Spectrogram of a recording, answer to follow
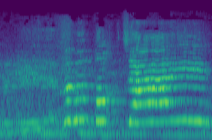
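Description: Music with a high singing voice that holds long wavering notes in the second half.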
